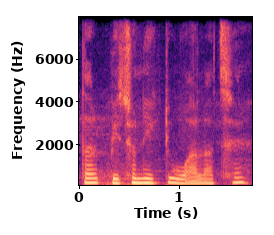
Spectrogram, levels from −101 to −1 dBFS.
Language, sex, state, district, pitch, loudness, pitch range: Bengali, female, West Bengal, Alipurduar, 205 Hz, -14 LUFS, 185-210 Hz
